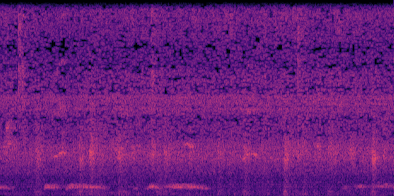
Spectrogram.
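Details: Spotted dove used as a decoy, with repeated hollow coos in short-then-long phrases spaced a second or so apart, against background hiss and faint chirps.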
